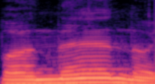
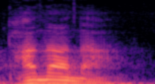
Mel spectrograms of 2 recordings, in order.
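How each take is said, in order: First: It has English-style reduced and shifted vowels. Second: It has Korean-style full 'a' vowels throughout. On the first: This is how English speakers say it. The speaker calls it right. "이렇게 된다는 거야" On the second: This is how Koreans usually say it. The speaker calls it wrong. "우리 이제 바나나라고 하잖아"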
